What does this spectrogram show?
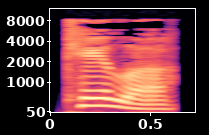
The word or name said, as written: kaylah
